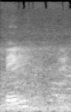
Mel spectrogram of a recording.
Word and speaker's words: Ving: Is that how you pronounce it? Yeah. Ving.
